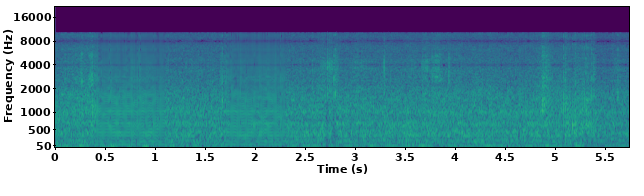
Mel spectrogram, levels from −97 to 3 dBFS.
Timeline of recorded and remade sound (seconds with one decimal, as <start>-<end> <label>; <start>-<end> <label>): 0.0-0.4 recorded; 0.4-1.1 remade; 1.1-1.7 recorded; 1.7-2.3 remade; 2.3-5.7 recorded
